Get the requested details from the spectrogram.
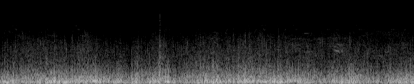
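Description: A cricket bat strikes a ball in the distance.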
